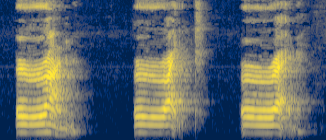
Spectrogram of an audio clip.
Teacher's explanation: the tip of my tongue could not touch the top so practice with a pen a clean pen um if you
